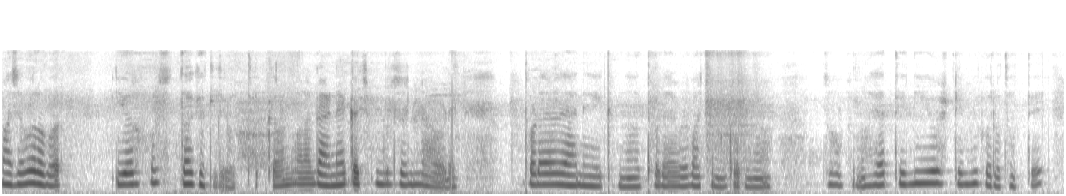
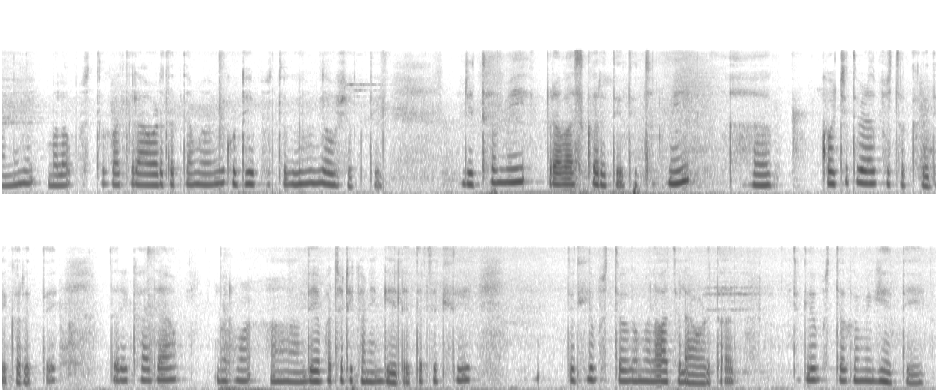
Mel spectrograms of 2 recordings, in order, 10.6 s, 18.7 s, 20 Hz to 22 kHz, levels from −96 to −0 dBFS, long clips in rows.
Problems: none marked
